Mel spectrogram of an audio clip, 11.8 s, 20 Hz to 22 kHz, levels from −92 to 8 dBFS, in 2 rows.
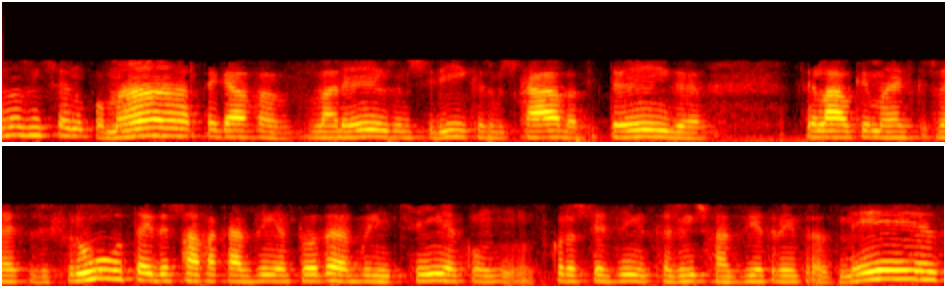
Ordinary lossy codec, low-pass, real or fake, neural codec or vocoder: AAC, 16 kbps; 7.2 kHz; fake; vocoder, 22.05 kHz, 80 mel bands, Vocos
